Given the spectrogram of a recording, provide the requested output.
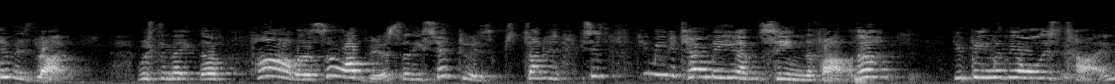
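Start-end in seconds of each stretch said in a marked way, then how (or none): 6.0-11.2 higher and louder, disbelieving; incredulous rebuke. Retold or imitated. Jesus asking his disciples, incredulous and raised. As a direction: ask it as if they should already know.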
